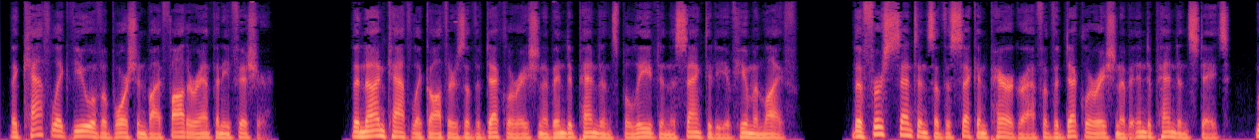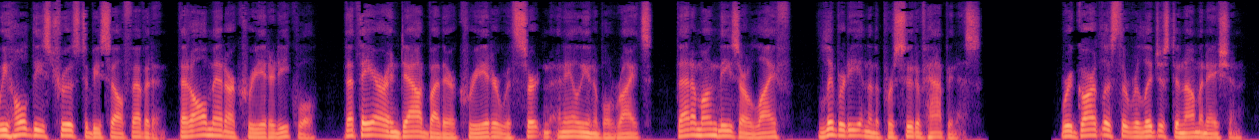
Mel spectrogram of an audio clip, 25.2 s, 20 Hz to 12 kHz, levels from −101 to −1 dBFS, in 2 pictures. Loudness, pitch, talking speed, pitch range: -25 LUFS, 100 Hz, 185 wpm, 90-115 Hz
